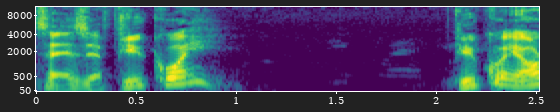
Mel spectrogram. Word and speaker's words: Fuquay: How do you pronounce that? Is it Fuquay?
